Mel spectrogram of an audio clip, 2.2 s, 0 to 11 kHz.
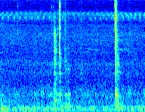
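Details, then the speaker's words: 2014 Ram 1500 4x4 5.7 Hemi no-crank, starter relay bypassed: two faint sharp solenoid clicks a second apart with no cranking; starter not turning, found to have a corroded starter motor terminal. "you can hear the starter solenoid click slightly so this thing needs a starter"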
